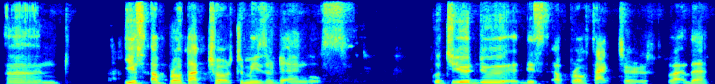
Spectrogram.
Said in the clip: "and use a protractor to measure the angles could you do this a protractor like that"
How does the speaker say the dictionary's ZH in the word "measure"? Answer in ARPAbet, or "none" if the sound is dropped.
Z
